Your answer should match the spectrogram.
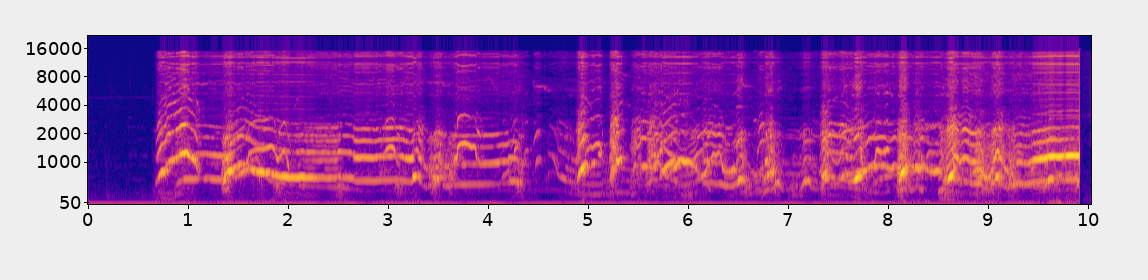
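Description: A group of coyotes howling and yipping together, starting about a second in. Several voices overlap, with long gliding howls at first and then a tangle of short rising and falling yips.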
